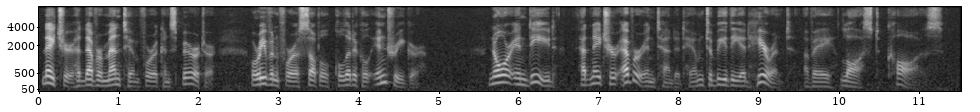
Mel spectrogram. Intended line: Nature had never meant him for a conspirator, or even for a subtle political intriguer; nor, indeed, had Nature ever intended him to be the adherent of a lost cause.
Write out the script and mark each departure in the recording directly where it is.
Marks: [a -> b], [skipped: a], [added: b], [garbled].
Nature had never meant him for a conspirator, or even for a subtle political intriguer; nor, indeed, had Nature ever intended him to be the adherent of a lost cause.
